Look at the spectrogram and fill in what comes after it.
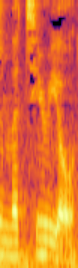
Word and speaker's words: material: OK, material 这个字呢，请注意中间这个 T-E-R 不是念 ter，它是念 T，所以是 material，所以要注意重音在 T 身上，所以是 material，的的的的 material。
